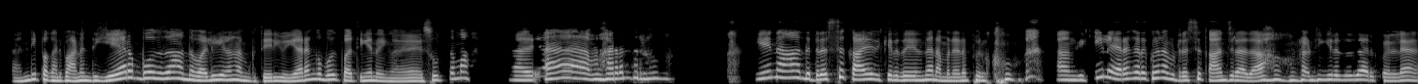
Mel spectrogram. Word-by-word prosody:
கண்டிப்பா, 215 +9 +1
கண்டிப்பா. 175 -1 +2
ஆனா 180 +3 +3
இந்த 180 0 +1 0.2
ஏறும்போது 285 0 +2
தான் 285 0 +2
அந்த 225 -3 +3
வலியெல்லாம் 210 +3 +2
நமக்கு 165 -5 -2
தெரியும். 160 -1 +1
இறங்கும்போது 225 +2 +1
பார்த்தீங்கன்னு 175 0 0
வையுங்களேன்! 150 0 -2
சுத்தமா 265 +9 -3 0.5
அ, - - +1 0.3
ஆ - - +2 0.5
மறந்துருவோம் 265 +1 -1 1.0
ஏன்னா, 320 +3 -1 0.2
அந்த 265 -3 +1
ட்ரெஸ்ஸ 235 +9 +1
காய 230 0 +4
வைக்கிறதுந்தான் 200 -1 +1
நம்ம 170 -2 0
நினைப்பு 180 +2 -1
இருக்கும். 225 +7 -2 0.5
அங்க 205 -1 0
கீழ 330 +2 -3
இறங்குறதுக்குள்ள 275 +3 0
நம்ம 230 -8 -1
ட்ரெஸ்ஸு 190 +7 -1
காய்ஞ்சிராதா! 180 -2 +1 0.5
அப்பிடிங்கிறது 210 +1 -1
தான் 210 - +2
இருக்கும்ல 175 -1 -3
210 Hz, 145 wpm, -21 LUFS, 180-255 Hz, 1.0 s, காய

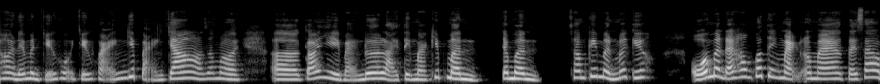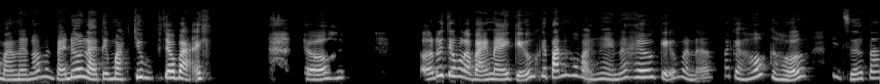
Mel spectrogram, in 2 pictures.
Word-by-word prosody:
thôi 275 -1 -1
để 235 +1 +1
mình 260 -3 +1
chuyển 245 +2 -3
hộ, 270 0 -5
chuyển 235 0 -2
khoản 260 +2 -3
giúp 360 +1 -1
bạn 215 +1 -6
cho, 270 0 +2
xong 265 +1 -4
rồi, 240 -4 0 0.3
ờ, 230 -1 +2
có 260 - +3
gì 295 -6 0
bạn 210 0 -4
đưa 270 +1 +4
lại 215 -6 +1
tiền 230 -1 0
mặt 220 -1 +1
giúp 330 0 -5
mình, 245 -7 +4 0.2
cho 275 - +1
mình." 255 -5 +4 0.3
Xong 310 -1 -1
cái 375 +2 0
mình 285 -7 +1
mới, 330 +3 -2
kiểu: 315 +1 -1 0.4
"Ủa? - - +6
mình 370 -2 +3
đã 265 +1 +3
hông 345 0 -2
có 385 - +1
tiền 355 -6 -4
mặt 255 -4 +4
rồi 270 - -3
mà, 265 0 +2
tại 240 0 -1
sao 325 +4 0
bạn 220 -3 -1
lại 225 0 -1
nói 305 +6 -3
mình 355 -3 -6
phải 230 0 +2
đưa 345 +6 +3
lại 245 -6 +4
tiền 255 0 0
mặt 250 -1 +2
cho 340 - +2 0.2
cho 310 - +7
bạn?" 275 -3 +4 1.0
Trời 230 - -1
ơi! 230 +3 +3 0.9
Ở, - - 0
nói 415 - +3
chung 385 -3 +2
là 365 - +4
bạn 230 0 +4
này, 235 +1 +3
kiểu, 215 - -1
cái 380 - -4
tánh 320 +2 +5
của 415 - -4
bạn 235 - -4
này 250 -2 -4
nó, 270 +8 -4
theo 330 +1 +1
cái - - +1
kiểu 285 - -4
mà, 320 - -6
nó 220 - -8 0.2
nó 390 - -12
cà 290 - -4
hớt 340 - -2
cà 290 - -4
hở, 220 - 0 0.2
ý 370 - -13
là - - -15
sao 270 - -4
ta? 295 +2 -4
270 Hz, 275 wpm, -19 LUFS, 235-320 Hz, 1.0 s, cho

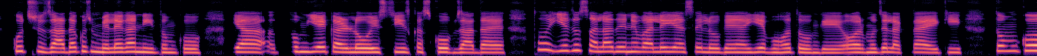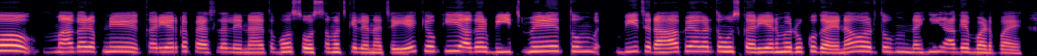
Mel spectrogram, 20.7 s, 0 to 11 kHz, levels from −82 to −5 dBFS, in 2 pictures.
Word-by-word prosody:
कुछ 290 -1 -3
ज़्यादा 250 +1 +1
कुछ 280 0 -4
मिलेगा 245 +1 +3
नहीं 240 -3 +1
तुमको 220 -1 -4 0.4
या 240 -2 +2
तुम 260 +4 -5
ये 270 +1 +4
कर 245 -2 +2
लो 235 0 +3
इस 235 -1 +1
चीज़ 240 -2 -1
का 250 - -4
स्कोप 235 0 -1
ज़्यादा 220 0 -2
है। 220 0 -1 0.3
तो 385 0 -3
ये 320 -1 -1
जो 340 +1 -2
सलाह 275 -4 -1
देने 270 -1 -1
वाले 260 0 0
ऐसे 250 +1 -5
लोग 235 -1 -2
हैं 230 0 +1
ये 235 +2 0
बहुत 225 +1 -3
होंगे 210 -1 -1
और 225 +1 0
मुझे 230 +2 -1
लगता 230 0 -4
है 220 -2 +1
कि 225 +2 -5 0.4
तुमको 310 +1 0 0.6
म 255 - -2
अगर 275 +1 +2
अपने 270 -1 +1
करियर 255 +1 +1
का 275 - -1
फ़ैसला 245 -1 -2
लेना 225 -2 -2
है 220 0 0
तो 240 - -12
बहुत 245 +2 -1
सोच-समझ 240 0 0
के 245 - -1
लेना 215 -2 -1
चाहिए 215 +5 0
क्योंकि 300 0 0
अगर 270 0 +4
बीच 250 +1 +1
में 285 +2 +5
तुम 280 -1 -1 0.3
बीच 275 +2 0
राह 230 +2 +4
पे 290 - +2
अगर 280 -1 +1
तुम 275 -1 +2
उस 270 -2 +2
करियर 245 +1 +3
में 265 +1 +3
रुक 255 +2 -2
गए 210 -4 +3
ना 240 +5 0
और 275 -3 +1
तुम 255 -1 -4
नहीं 240 +3 -3
आगे 240 +1 0
बढ़ 215 -2 -1
पाए 190 -3 -3
245 Hz, 205 wpm, -23 LUFS, 230-270 Hz, 0.6 s, में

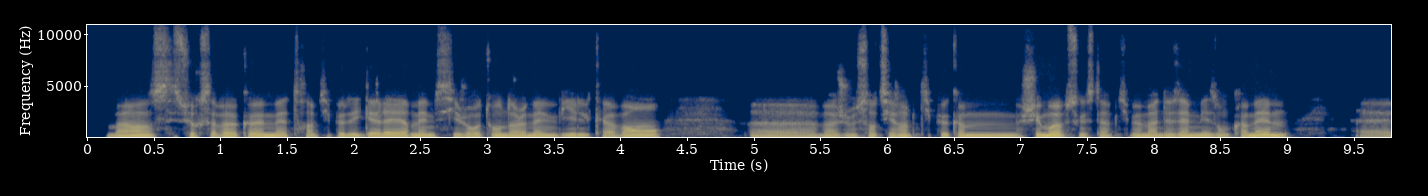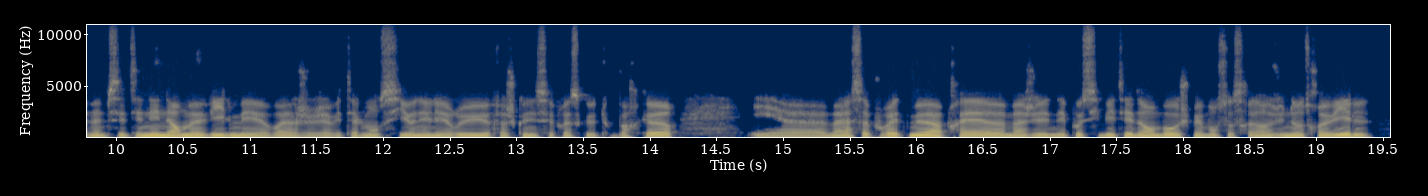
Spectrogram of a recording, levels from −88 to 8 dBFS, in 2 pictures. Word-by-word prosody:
Ben, 115 -1 +3
c'est 110 - -6
sûr 135 - -4
que - - -9
ça 110 - -2
va 100 0 +2
quand 105 - -2
même 105 0 +4
être, 95 0 -3
un - - -2
petit 110 +1 -15
peu, 100 - -2
des 95 -1 -1
galères, 120 +5 +3
même 95 -2 +2
si 95 +2 -6
je 95 - -2
retourne 95 +1 0
dans 90 - +2
la 90 - +2
même 90 0 +2
ville 100 0 -1
qu'avant. 110 +8 +1 0.7
Heu, 90 -2 -3
bah, 95 +1 -1
je 90 - -5
vais - - -4
me - - -4
sentir 100 0 -3
un 95 - +3
petit 95 - -13
peu 100 - -3
comme 90 -2 0
chez 95 - -3
moi, 120 +2 +7
parce 100 - -5
que 95 - -4
c'était 90 +1 -7
un 90 - -3
petit 90 +5 -19
peu 95 - -1
ma 90 0 +1
2e 95 0 +1
maison, 95 -1 0
quand 95 +2 -3
même. 115 -1 +4 0.5
Heu, 85 0 -7
même 90 0 -1
si - - -6
c'était 95 0 -3
une 100 - +5
énorme 100 -1 +5
ville, 105 +1 +2
mais 90 -2 +1
voilà, 95 +3 -2
je 85 0 -7
j'avais 85 0 -5
tellement 95 +3 -3
sillonné 95 0 -1
les 95 0 0
rues, 100 +2 +1
enfin, 100 - -8
je 80 - -6
connaissais 90 -2 -5
presque 90 -2 -6
tout 105 - -21
par 90 -3 -8
cœur, 125 +4 +2 0.6
et 90 -1 -5
heu, 85 0 -4
bah, 95 +1 0
là, 105 - +1
ça 105 -2 -2
pourrait 100 +1 +1
être 115 - -4
mieux. 130 -3 +6
Après, 110 +4 -1
heu, 110 -4 +2
bah, 90 0 0
j'ai 90 +1 -1
des 90 0 -2
possibilités 100 0 -2
d'embauche, 100 +3 +2
mais 90 - -1
bon, 95 +1 -4
ce 90 -2 -8
serait 85 - -6
dans 95 0 0
une 90 +2 0
autre 95 +2 -1
ville, 125 - +3
95 Hz, 280 wpm, -23 LUFS, 90-100 Hz, 0.7 s, moi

